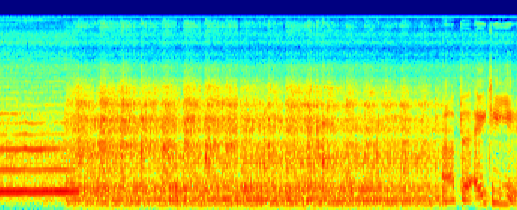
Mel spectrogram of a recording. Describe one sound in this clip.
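A steam locomotive chugs and puffs along the track.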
